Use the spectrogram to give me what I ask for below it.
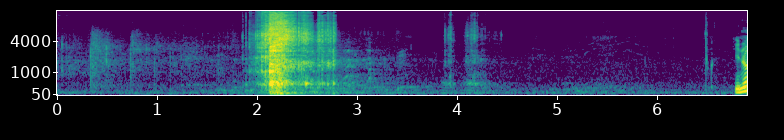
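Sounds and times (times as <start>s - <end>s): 
coins dropping into a church offering: 1.9s - 2.9s.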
